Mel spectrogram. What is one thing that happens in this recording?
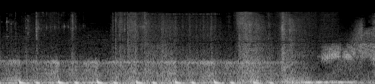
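Rapid gunfire rattles close by.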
